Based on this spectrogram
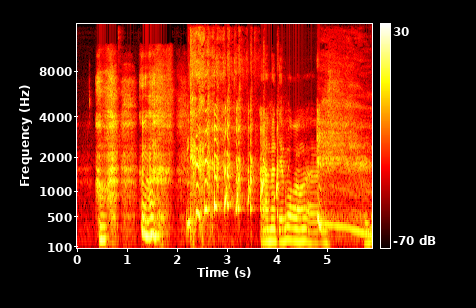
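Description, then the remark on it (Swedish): A voice imitates crying, with sharp gasping inhales and broken, wavering sobs in rapid bursts, fairly loud, followed by a drawn-out whimpering wail. A brief spoken word comes before it. “Gud, är det så du låter när du gråter?”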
